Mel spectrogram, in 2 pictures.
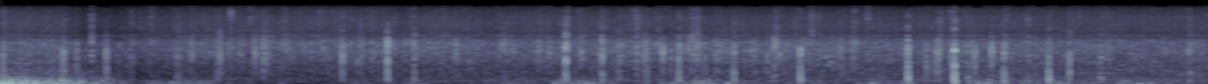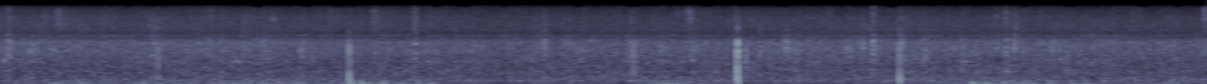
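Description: Dry twigs and leaves rustle as a young gorilla handles them.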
